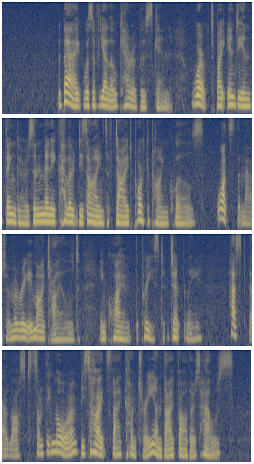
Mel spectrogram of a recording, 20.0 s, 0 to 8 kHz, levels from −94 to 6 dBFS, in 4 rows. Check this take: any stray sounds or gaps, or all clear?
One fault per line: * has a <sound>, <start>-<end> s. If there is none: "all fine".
all fine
